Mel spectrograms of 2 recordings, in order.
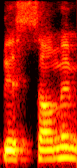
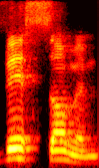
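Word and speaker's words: בשמים: And by Havdalah, it's not breira mine bisamim, it's breira mine visamim. The correct pronunciation for Havdalah is breira mine visamim, not bisamim.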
